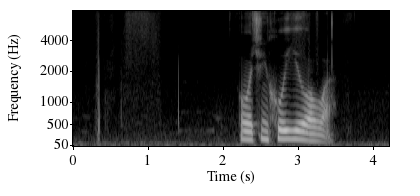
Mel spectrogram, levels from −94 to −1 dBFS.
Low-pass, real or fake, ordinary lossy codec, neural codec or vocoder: none; real; none; none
